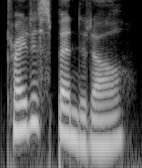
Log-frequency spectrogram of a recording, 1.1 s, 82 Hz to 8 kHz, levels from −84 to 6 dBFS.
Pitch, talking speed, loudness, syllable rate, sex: 195 Hz, 280 wpm, -18 LUFS, 5.2 syllables/s, female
